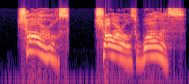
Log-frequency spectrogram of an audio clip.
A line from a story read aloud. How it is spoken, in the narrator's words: he cried out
